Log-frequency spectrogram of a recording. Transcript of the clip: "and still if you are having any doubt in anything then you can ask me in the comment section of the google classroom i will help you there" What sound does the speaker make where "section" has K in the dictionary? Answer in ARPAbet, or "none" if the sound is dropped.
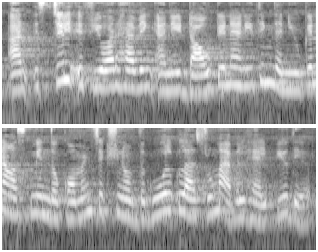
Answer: K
